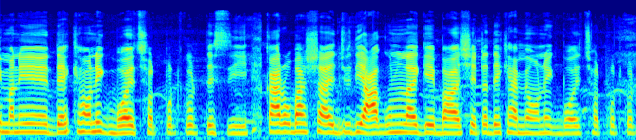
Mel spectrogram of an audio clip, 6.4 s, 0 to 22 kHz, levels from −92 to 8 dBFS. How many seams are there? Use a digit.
1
